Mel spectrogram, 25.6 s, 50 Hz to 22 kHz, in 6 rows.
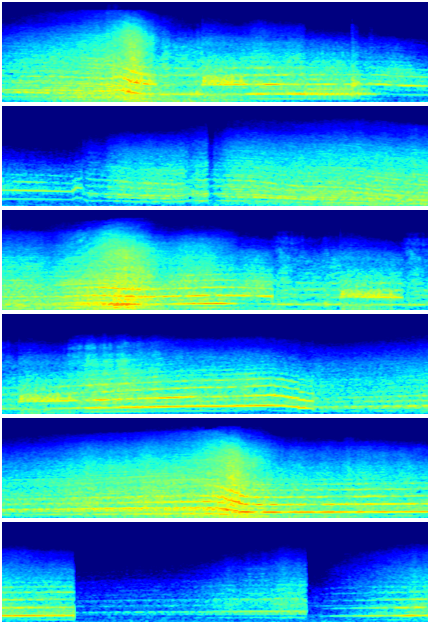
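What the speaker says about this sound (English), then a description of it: "Colin Mack is getting to grips with the BMW M1 Procar in this practice session." A BMW M1 Procar races in Assetto Corsa, its engine revving hard and rising through the gears with sharp lifts between shifts, a loud, continuous race-car howl with brief drops as it brakes and accelerates again.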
